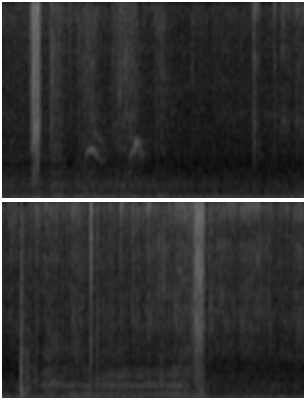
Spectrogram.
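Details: Steady low hum of Japanese honey bees at a backyard hive, with one bee's clear whining tone passing close for about two seconds, plus brief clicks and faint bird chirps early on.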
